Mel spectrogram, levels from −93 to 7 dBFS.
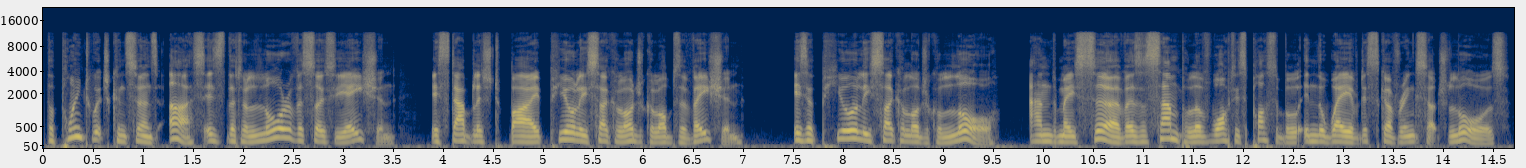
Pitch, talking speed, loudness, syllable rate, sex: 135 Hz, 155 wpm, -20 LUFS, 5.0 syllables/s, male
